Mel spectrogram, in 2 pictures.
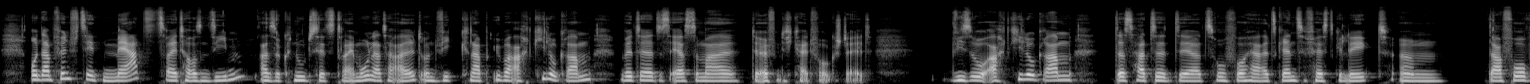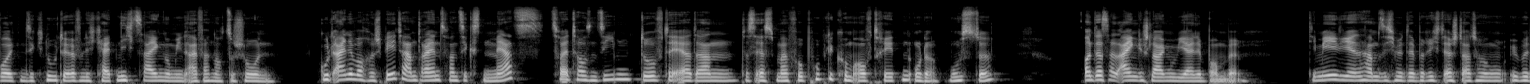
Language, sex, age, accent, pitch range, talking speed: German, female, 20-39, German, 170-200 Hz, 170 wpm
